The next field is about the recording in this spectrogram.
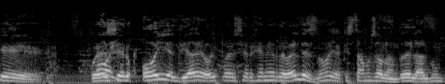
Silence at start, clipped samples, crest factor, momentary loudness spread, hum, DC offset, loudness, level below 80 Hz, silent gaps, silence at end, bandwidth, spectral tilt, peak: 0 s; under 0.1%; 14 dB; 8 LU; none; under 0.1%; -22 LUFS; -50 dBFS; none; 0 s; 11.5 kHz; -7 dB/octave; -8 dBFS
